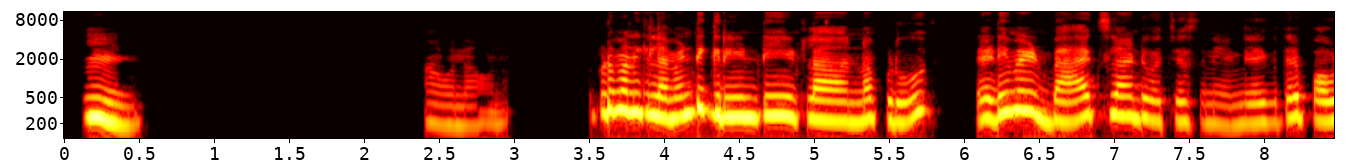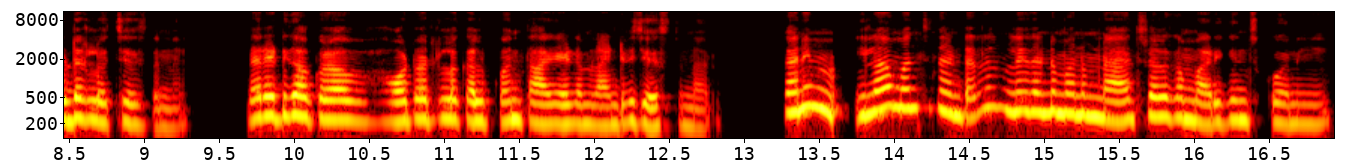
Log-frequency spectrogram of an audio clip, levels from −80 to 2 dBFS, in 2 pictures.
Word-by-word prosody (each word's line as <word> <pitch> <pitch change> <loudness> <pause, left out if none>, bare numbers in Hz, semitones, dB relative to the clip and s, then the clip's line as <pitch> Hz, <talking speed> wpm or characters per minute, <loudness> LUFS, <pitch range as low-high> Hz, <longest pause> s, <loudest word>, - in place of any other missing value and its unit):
హ్మ్. 220 -7 +6 2.0
అవునవును. 185 - -15 0.6
ఇప్పుడు 295 +4 +2
మనకి 300 -2 +7
లెమన్ 250 +3 +5
టీ, - - +9
గ్రీన్ 255 -1 +6
టీ 270 - +4
ఇట్లా 240 -1 0 0.2
అన్నప్పుడు 220 -1 -2 0.5
రెడీమేడ్ 295 +4 +5
బ్యాగ్స్ 250 +5 -1
లాంటివి 250 -2 0
వచ్చేస్తున్నాయండి. 200 -3 -11
లేకపోతే 210 +5 -2
పౌడర్లు 220 +1 0
వచ్చేస్తున్నాయి. 185 -5 -12 0.4
డైరెక్ట్‌గ 260 +2 0
ఒక 235 - -5 0.4
హాట్ 215 +1 -3
వాటర్‌లో 235 +1 -3
కలుపుకొని 215 +1 -3
తాగేయడం 195 -1 -4
లాంటివి 195 +4 -7
చేస్తున్నారు. 175 0 -10 0.5
కానీ 310 +4 +2
మ్ 315 - +2 0.2
ఇలా 310 +5 +2
మంచిదంటారా? 340 -4 -4 0.2
లేదంటే 305 -1 -1
మనం 275 -2 0
నేచురల్‌గ 245 +4 -2
మరిగించుకొని 205 -1 -8
230 Hz, 115 wpm, -20 LUFS, 205-265 Hz, 2.0 s, టీ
